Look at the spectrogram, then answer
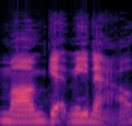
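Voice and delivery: ordinary delivery

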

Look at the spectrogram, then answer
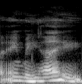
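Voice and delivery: plain reading voice

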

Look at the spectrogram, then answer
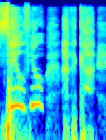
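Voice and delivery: shrill, very high, full-volume desperate yell. Retelling a mother desperately calling from the river: imitating someone yelling. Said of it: "a gritar".

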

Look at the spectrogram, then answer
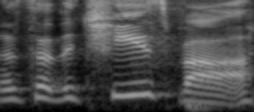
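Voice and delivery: very strong Australian accent. Repeating a friend's line while trying out accents, very Australian accent. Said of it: "That was very Australian".

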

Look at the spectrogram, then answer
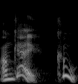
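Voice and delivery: mock high-pitched tone. Imitating what the other speaker supposedly says, in a high-pitched tone. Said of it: "in a high-pitched tone".

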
